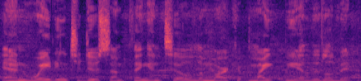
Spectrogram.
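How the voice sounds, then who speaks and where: Speaking fairly quickly with a Canadian accent, a man with a fairly high voice keeps his intonation fairly even, amid audible room echo and noticeable background noise. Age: 70s. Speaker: real estate agent. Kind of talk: interview. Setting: conference venue.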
